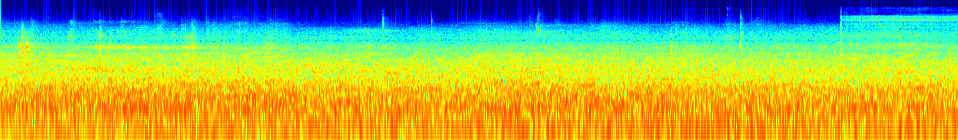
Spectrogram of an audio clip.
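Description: Steady, reverberant din of a crowded cathedral interior: many visitors' distant voices and footsteps blur into one even wash with no distinct words.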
